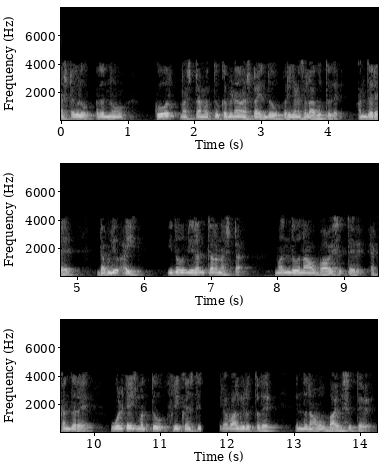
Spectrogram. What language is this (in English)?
Kannada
